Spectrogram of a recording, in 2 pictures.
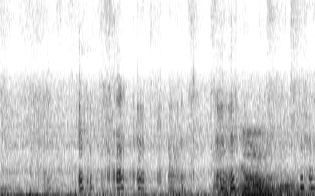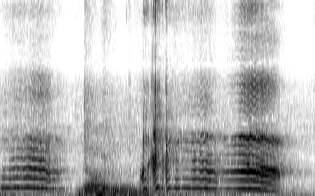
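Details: Newborn just after delivery: repeated rising-and-falling cries with short whimpers between them, amid some room noise.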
